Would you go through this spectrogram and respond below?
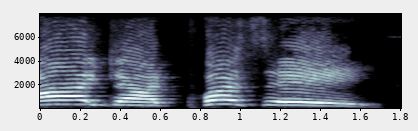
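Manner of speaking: excited, shrill, very high, very loud screaming. Imagining someone bragging to everyone: screamed. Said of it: "screaming it from the rooftops".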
